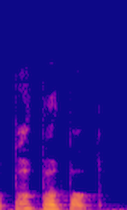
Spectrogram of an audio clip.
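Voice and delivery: hammed-up dog barks; barking. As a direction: bark like the dogs. Dogs bark together loudly.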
